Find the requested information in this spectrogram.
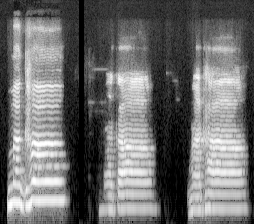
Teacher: The second time I heard the gha mahaprana.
